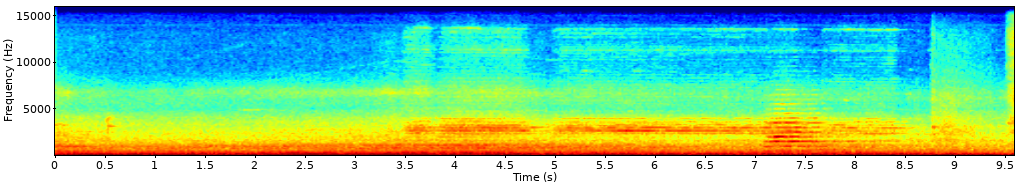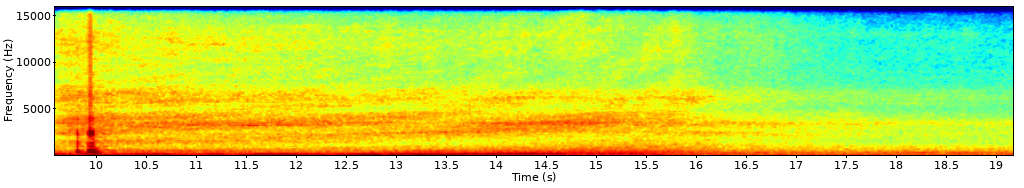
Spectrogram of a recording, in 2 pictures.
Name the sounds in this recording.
large-sounding engine, car horn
